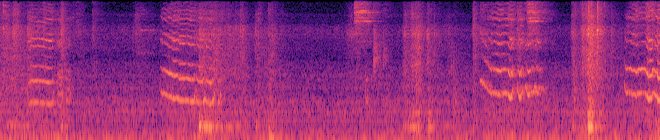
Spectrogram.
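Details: Long-coat Chihuahua puppy indoors, holding back while waiting its turn for food at mealtime: thin, high whines slide downward in short bursts, several repeated over a few seconds, with soft rustling and household noise between them.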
